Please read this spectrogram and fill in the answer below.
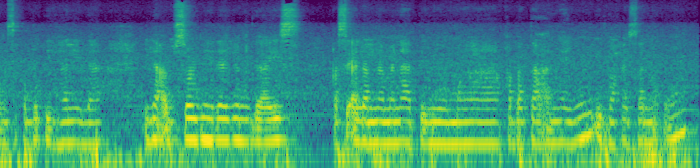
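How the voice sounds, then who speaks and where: A woman talks at a medium tempo while clear background noise and audible echo from the room fill the recording. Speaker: vlogger, mother. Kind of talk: casual vlog talk. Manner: halting.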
